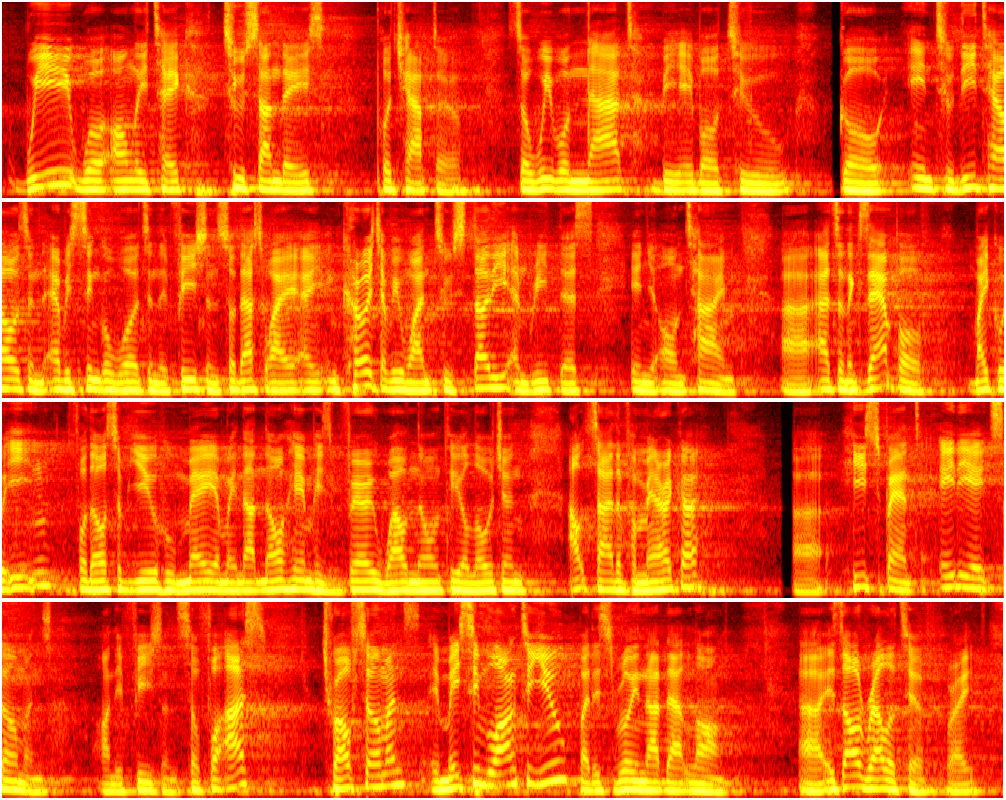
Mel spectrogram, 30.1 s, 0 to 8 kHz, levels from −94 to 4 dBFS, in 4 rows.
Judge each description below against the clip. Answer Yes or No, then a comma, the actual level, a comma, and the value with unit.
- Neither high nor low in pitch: No, low, 130 Hz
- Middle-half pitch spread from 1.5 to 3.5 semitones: Yes, average, 2.8 semitones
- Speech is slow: No, average, 195 wpm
